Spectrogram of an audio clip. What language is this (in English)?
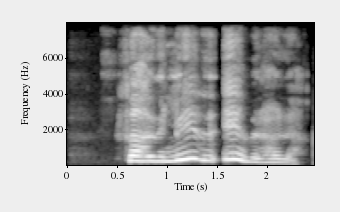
Icelandic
